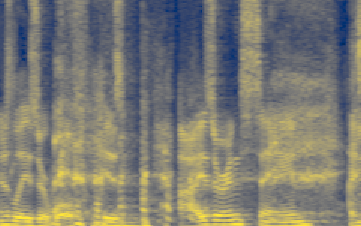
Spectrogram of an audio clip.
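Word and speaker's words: Lazar Wolf: I'm sorry to all my listeners for not saying the name Laser Wolf enough. It's pronounced that way.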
